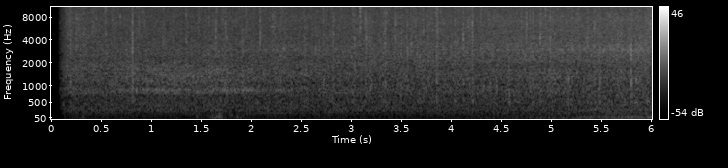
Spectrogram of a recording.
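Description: Steady rain falling: an even hiss dotted with the ticks of single drops, with a low rumble joining about five seconds in.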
